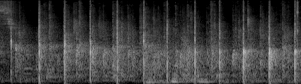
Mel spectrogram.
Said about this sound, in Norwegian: Og da har vi med oss generalsekretær i Kreftforeningen, Anne Lise Riel. Applaus.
